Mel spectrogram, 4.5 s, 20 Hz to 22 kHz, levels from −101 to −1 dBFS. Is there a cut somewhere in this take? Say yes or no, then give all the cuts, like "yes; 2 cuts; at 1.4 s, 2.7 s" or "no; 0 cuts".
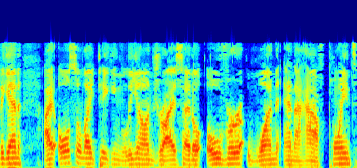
no; 0 cuts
